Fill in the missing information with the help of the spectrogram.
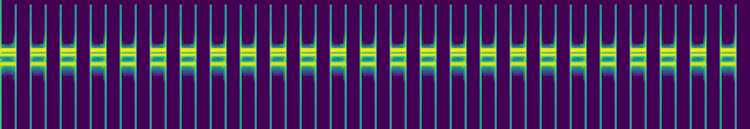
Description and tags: Off-hook tone
The sound the phones made in the USA when you left the phone off the hook for too long.
dial, dtmf, tone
